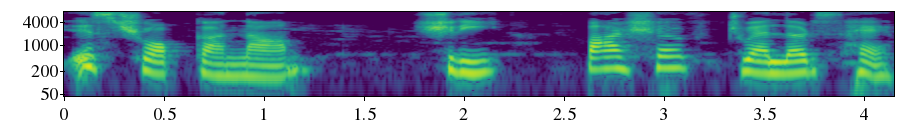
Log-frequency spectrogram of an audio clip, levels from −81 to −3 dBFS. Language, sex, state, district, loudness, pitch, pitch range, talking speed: Hindi, female, Madhya Pradesh, Dhar, -17 LUFS, 200 Hz, 185-240 Hz, 115 wpm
